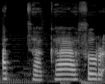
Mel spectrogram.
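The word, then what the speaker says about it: التكاثر: ada karena di lafaz attakatur ada alif lam bertemu dengan huruf ta nah gimana cara membacanya cara membacanya itu huruf lam yang di huruf lamnya itu hilang dan melebur ke dalam huruf berikutnya sedangkan nah biasanya di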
